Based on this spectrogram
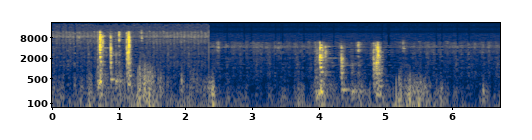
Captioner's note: hinge pops off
